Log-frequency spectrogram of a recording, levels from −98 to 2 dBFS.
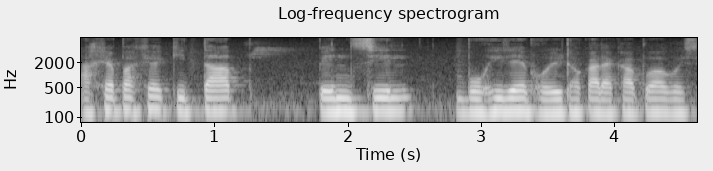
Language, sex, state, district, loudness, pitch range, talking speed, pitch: Assamese, male, Assam, Kamrup Metropolitan, -16 LUFS, 135-150 Hz, 115 wpm, 140 Hz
